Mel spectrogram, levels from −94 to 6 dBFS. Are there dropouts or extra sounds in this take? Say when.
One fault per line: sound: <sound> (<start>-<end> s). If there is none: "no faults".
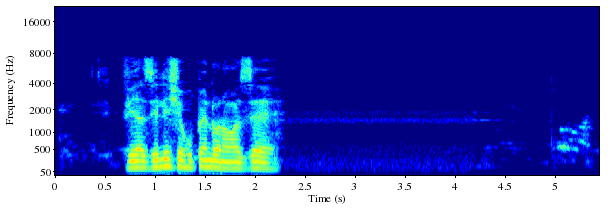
no faults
